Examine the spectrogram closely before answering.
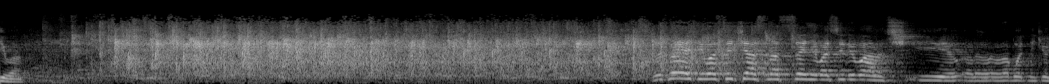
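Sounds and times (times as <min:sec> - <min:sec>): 
speech: 0:00.0 - 0:00.5, 0:06.5 - 0:10.4
audience applause: 0:00.6 - 0:08.0.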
